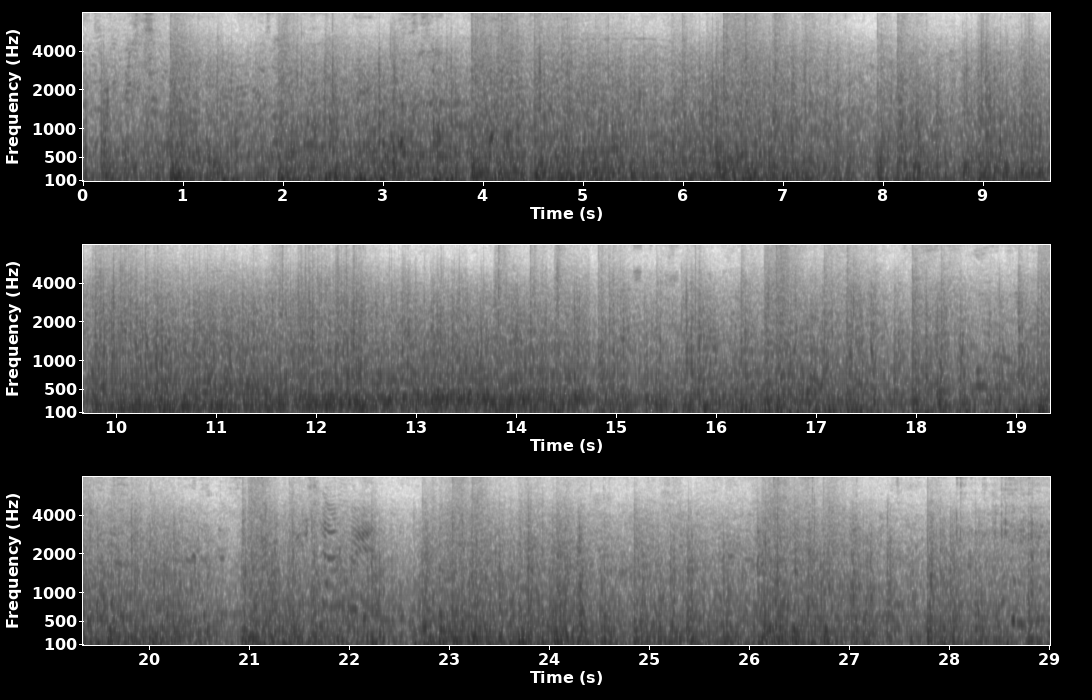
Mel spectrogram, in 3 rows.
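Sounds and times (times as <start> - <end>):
fireworks booming: 0.0 - 29.0
fireworks cracking and popping: 0.0 - 29.0.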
